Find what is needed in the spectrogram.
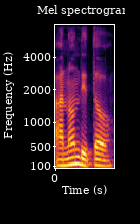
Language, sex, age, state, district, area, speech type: Odia, male, 18-30, Odisha, Kandhamal, rural, read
